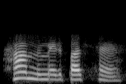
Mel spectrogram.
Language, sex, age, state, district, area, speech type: Hindi, female, 18-30, Uttar Pradesh, Sonbhadra, rural, conversation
